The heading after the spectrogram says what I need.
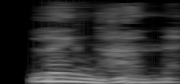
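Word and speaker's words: Linghun: history, but an incredible book is do you pronounce it? Linghan. Linghan.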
